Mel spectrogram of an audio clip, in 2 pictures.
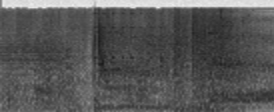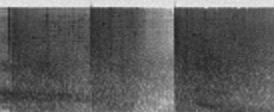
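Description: A loud explosion booms and crackles.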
